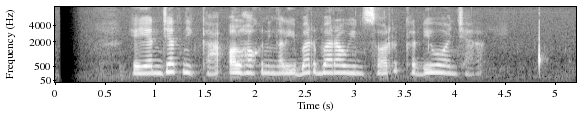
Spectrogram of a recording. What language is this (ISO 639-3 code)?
sun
